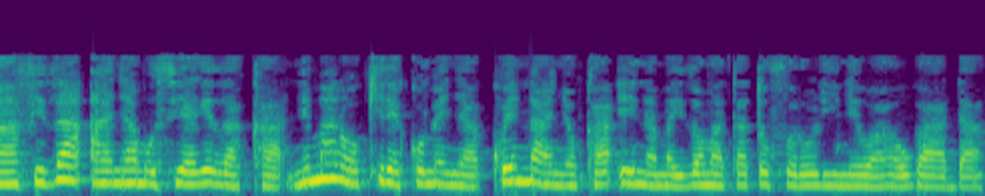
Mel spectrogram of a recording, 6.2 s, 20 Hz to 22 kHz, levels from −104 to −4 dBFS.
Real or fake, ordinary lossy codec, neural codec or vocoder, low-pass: fake; AAC, 24 kbps; vocoder, 44.1 kHz, 128 mel bands, Pupu-Vocoder; 19.8 kHz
